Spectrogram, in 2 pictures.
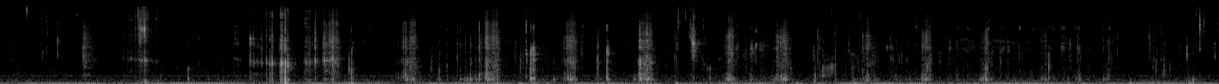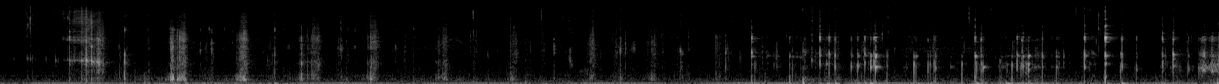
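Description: Crunchy pickles from a jar are bitten and chewed close up, with steady crisp crunches and wet mastication repeating throughout, plus occasional glassy clinks of the jar, quiet and intimate with no talking.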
